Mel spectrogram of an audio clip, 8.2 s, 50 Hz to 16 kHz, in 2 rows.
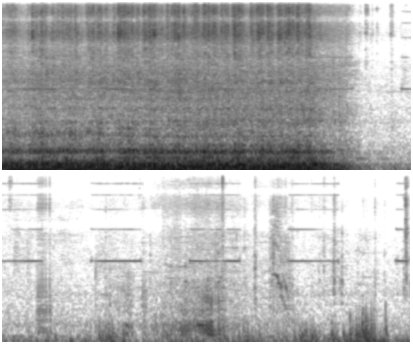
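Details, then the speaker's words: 2001 Pontiac Firebird Trans Am with a newly built LQ4 408ci stroker V8, first start on a hot day; engine shuts off, then the gauge beeps repeatedly because the wideband runs off a low jump box, signalling low supply voltage. "yeah but we still haven't wired in the wideband so it's off the jump box which is low that's why it's still beeping"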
